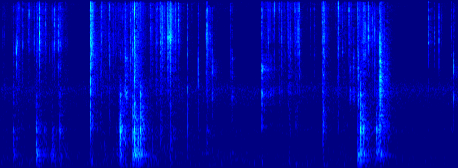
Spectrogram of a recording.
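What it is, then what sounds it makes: Bar of soap being shaved. A hand-sized solid bar of soap with a red coating and a white core, held in a hand with long painted nails, is shaved with a metal utility-knife blade, piling carved strips up as flakes. Quiet, bright, crisp scraping and crackling shaves come in irregular bursts with short pauses between them, with almost no low end.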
